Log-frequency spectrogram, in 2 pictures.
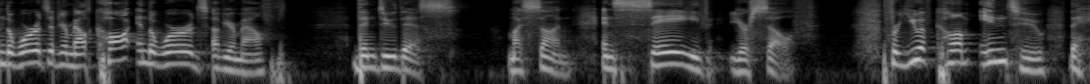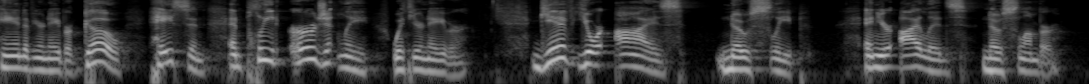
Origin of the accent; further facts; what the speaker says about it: Virginia, United States; So I used to hunt fairly regularly when I grew up in Virginia.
